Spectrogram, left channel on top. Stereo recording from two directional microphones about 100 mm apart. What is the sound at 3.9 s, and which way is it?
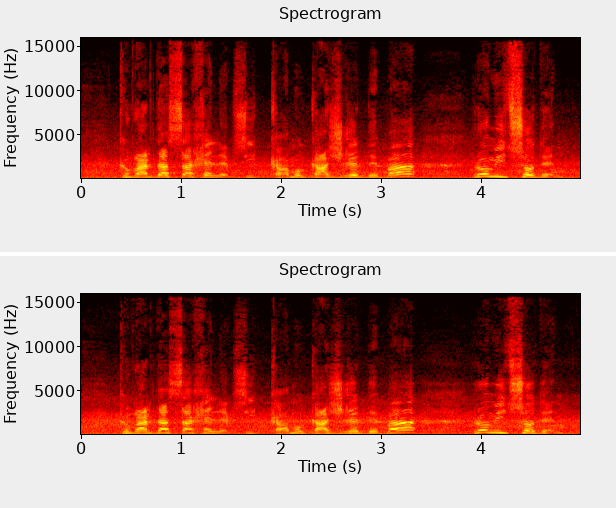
Speech, 60° left (ahead or behind).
